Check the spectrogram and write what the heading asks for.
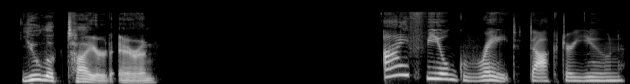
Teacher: There is usually falling intonation and a pause before the name. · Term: Intonation with direct address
